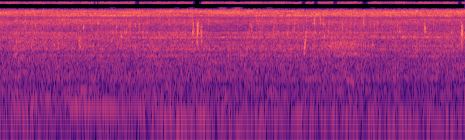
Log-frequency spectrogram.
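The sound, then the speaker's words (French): Water running from a tap into a sink for hand washing with soap, a continuous, even splashing hiss that keeps a steady level throughout, with no voices. “Donc ça commence par le savon. Avec l'eau.”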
